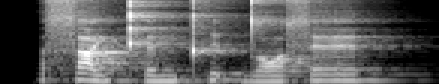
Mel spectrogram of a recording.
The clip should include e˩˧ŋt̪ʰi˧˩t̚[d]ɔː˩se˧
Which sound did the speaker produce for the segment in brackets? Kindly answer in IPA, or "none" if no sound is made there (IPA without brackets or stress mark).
d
